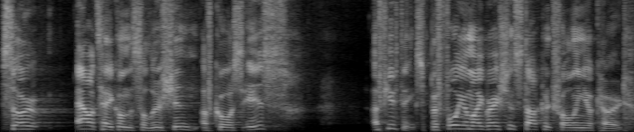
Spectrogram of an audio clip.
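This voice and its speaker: At a moderate pace, a man with an Australian accent speaks in a bright, sharp tone, high for a man, with ordinary pitch variation. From Australia, Melbourne. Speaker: head of product at a software company. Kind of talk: conference presentation.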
